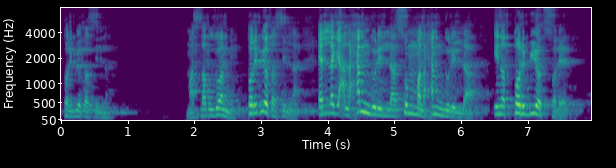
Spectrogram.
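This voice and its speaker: A man's voice: high-pitched, roomy sound. A man with a Sylheti Bengali accent preaching a sermon, telling stories and acting out the voices in them. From Barak Valley, Assam. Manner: animated storytelling, acting out voices in quoted exchanges.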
